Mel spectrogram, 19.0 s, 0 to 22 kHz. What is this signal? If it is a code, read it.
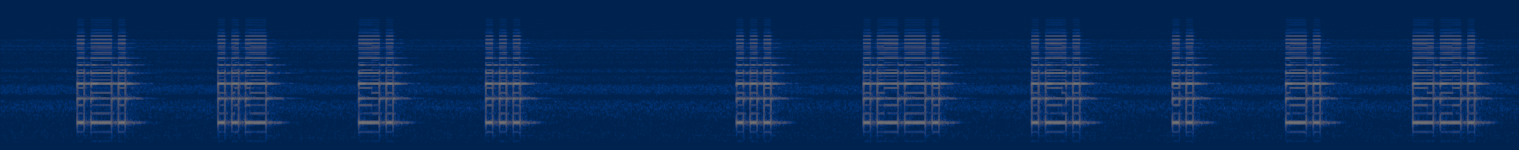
Morse code, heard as electronic beeps, machine-sent, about 14 wpm, spaced as for 6 wpm, 740 Hz, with room echo. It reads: RUNS SPRING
